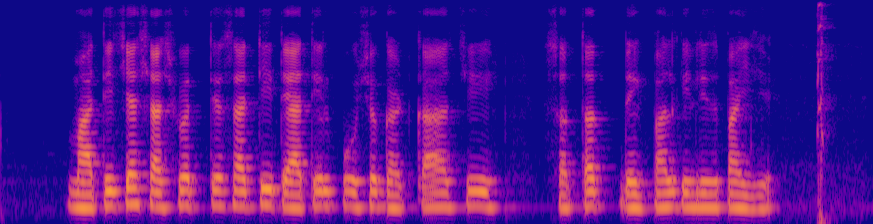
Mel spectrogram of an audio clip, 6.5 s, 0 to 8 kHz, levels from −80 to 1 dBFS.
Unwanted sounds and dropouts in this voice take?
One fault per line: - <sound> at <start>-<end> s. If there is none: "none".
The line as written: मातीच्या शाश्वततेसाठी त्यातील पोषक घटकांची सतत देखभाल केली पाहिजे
- squeak at 6.1-6.3 s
